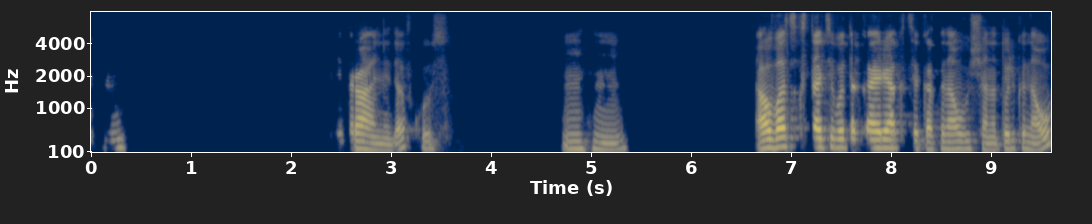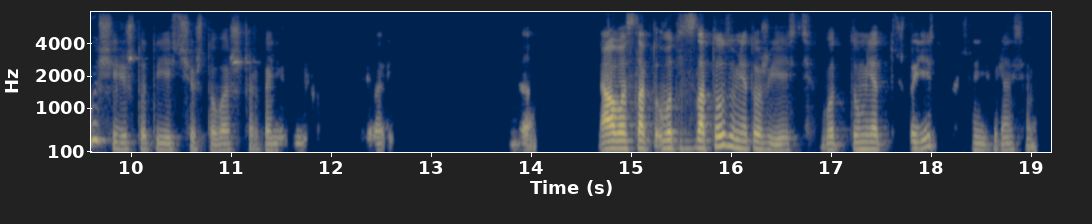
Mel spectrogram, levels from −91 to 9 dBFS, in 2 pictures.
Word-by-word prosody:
Мгм. 170 +2 -13 2.1
Неправильный, 145 - +1
да, - - -4
вкус? 80 0 -14 1.1
Мгм. 155 -1 -8 1.3
А 165 +3 +8
у - - +6
вас, 195 +1 +8
кстати, 190 -1 +4
вот 180 -1 +1
такая 175 -1 +5
реакция, 170 -1 +3
как 150 0 -2
на 155 -1 -1
овощи. 155 -1 -8
Она 135 -1 -5
только 155 +3 -4
на 135 -3 -2
овощи 335 -1 -3
или 140 - -8
что-то 140 0 -10
есть 130 -1 -10
ещё, - - -12
что 125 - -10
ваш 130 0 -9
организм 130 0 -10
никак 135 - -18
не - - -63
переварит? - - -12 1.2
Да. - - -9 0.7
А 155 +2 +8
у - - +5
вас 165 0 +2
лакто 165 -1 +2
вот 170 +1 0
из-за 160 +1 -12
лактозы 205 +7 +3
у 200 - -1
меня 160 -2 -3
тоже 145 -3 -3
есть. 125 +1 -11
Вот 140 +2 -9
у 145 - -4
меня 150 0 -3
то, - - -28
что - - -10
есть 180 +7 -6 0.3
точно, 140 - -17
непереносимо 130 +1 -14
155 Hz, 155 wpm, -22 LUFS, 135-170 Hz, 2.1 s, А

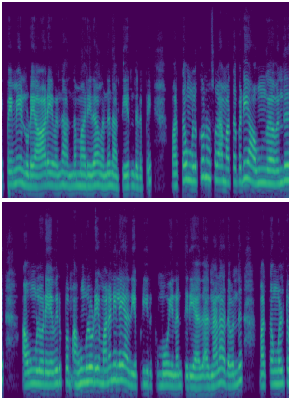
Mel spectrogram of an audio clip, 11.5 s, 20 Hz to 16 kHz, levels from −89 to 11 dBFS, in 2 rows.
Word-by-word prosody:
எப்பயுமே 205 +4 0
என்னுடைய 180 -4 +1 0.2
ஆடைய 190 +1 +2
வந்து 190 +3 -5
அந்த 175 +1 -5
மாரிதான் 180 +1 0
வந்து 175 +2 -1
நான் 160 -3 -4
தேர்ந்தெடுப்பேன். 175 - -4 0.4
மத்தவங்களுக்கும் 260 +8 0
நான் 295 -1 -2
சொல்வேன் 260 -2 0
மத்தபடி 235 +4 +1 0.2
அவுங்க 220 0 -1 0.2
வந்து 230 +5 +1 0.5
அவுங்களுடைய 205 -1 +1
விருப்பம், 230 0 -2
அவங்களுடைய 235 +3 +4
மனநிலை 260 +5 +3
அது 200 - -3
எப்படி 200 +4 -10
இருக்குமோ 185 0 -6
என்னன்னு 175 +1 -1
தெரியாது. 165 -1 +1
அதனால, 175 +4 +1
அத 185 - -1
வந்து 215 +8 -1 0.4
மத்தவங்கள்ட்ட 210 +3 -2
205 Hz, 145 wpm, -24 LUFS, 180-235 Hz, 0.5 s, அவங்களுடைய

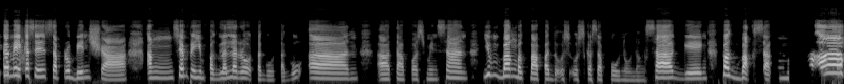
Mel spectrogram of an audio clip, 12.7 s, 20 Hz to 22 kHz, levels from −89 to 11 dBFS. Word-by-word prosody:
kami 355 -2 +5
kasi 330 -2 +1
sa 275 -2 -1
probinsya 245 -8 -3 0.2
ang 250 0 -3
siyempre 320 0 -1
yung 255 -3 -9
paglalaro 235 +3 -4
tagu-taguan, 220 - -2 0.3
ah, 205 +1 -2
tapos 200 +1 -10
minsan, 245 +5 -4 0.3
yung 365 -6 -7
bang 325 -2 +4
magpapadaosdos 210 -5 -5
ka 205 - -11
sa 190 -1 -9
puno 175 -2 -19
ng 160 -1 -26
saging, 230 -4 +2 0.2
pagbagsak 265 - +2
mo, 235 0 -17 0.3
ah! 450 +2 +10
240 Hz, 110 wpm, -22 LUFS, 205-275 Hz, 0.3 s, ah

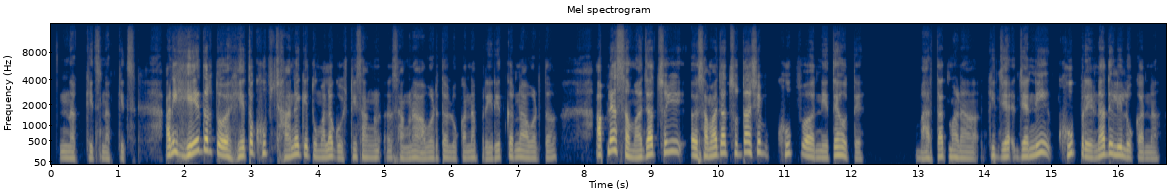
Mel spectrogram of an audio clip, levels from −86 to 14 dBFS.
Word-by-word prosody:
नक्कीच, 120 -1 -8
नक्कीच 110 -1 -12 0.5
आणि 205 +8 +7
हे 185 +8 +7
तर 275 -1 +9
तो 170 -6 +8
हे 155 +6 0
तर - - +8
खूप 220 -1 -4
छान 135 +6 -2
आहे, 195 - +4
की 180 -1 -1
तुम्हाला 135 +1 -2
गोष्टी 125 +4 -8
सांग 130 -2 -7 0.3
सांगणं 115 +3 -8
आवडतं, 125 +2 -6
लोकांना 120 +2 -9
प्रेरित 115 +4 -7
करणं 140 -1 -3
आवडतं. 125 +1 -7 0.6
आपल्या 180 +10 +6
समाजाची 190 - +2 0.3
समाजात 175 +7 +3
सुद्धा 215 +2 +2
असे 235 +1 +3 0.3
खूप 200 -1 -6
अ, 150 -2 +4
नेते 130 +6 -2
होते. 145 -9 -3 0.9
भारतात 120 +6 -3
म्हणा, 125 -4 -5 0.3
की 165 - -4
ज्यां 145 +2 +1 0.2
ज्यांनी 165 +10 +1 0.2
खूप 205 +5 -2
प्रेरणा 140 +4 +1
दिली 180 -5 +3
लोकांना. 120 -4 -6
140 Hz, 140 wpm, -20 LUFS, 125-180 Hz, 0.9 s, तर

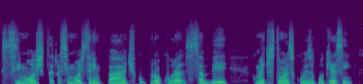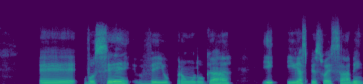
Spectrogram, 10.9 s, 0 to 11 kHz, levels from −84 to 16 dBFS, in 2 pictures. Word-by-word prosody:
se 150 -1 -4
mostra 150 +4 +3
se - - -6
mostra 155 +4 +2
empático, 145 -2 +2
procura 170 +2 +3
saber 155 0 +1 0.4
como 160 - 0
é 190 - +5
que - - -7
estão 180 -2 +1
as 145 -6 +1
coisas, 150 +4 -2
porque 165 0 -2
assim, 135 -5 +1 0.9
eh, 120 -1 0
você 160 +6 +2
veio 120 +3 -2
pra 125 - -4
um 125 0 -3
lugar 140 +9 0 0.4
e 125 -1 -1 0.2
e 135 -1 0
as 130 - +1
pessoas 120 -3 -3
sabem, 155 -8 -2
140 Hz, 145 wpm, -25 LUFS, 125-160 Hz, 0.9 s, é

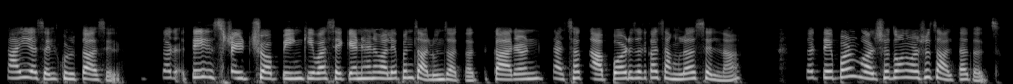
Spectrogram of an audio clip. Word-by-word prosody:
काही 295 +2 0
असेल, 265 -4 +1
कुर्ता 260 -1 +2
असेल. 220 - -5 0.4
तर 310 -1 -4 0.2
ते 330 0 +2
स्ट्रीट 285 -3 0
शॉपिंग 275 -2 +2
किंवा 270 0 +2
सेकंड 265 0 +1
हँडवाले 280 0 +2
पण 310 - +1
चालून 225 -6 +3
जातात 195 -5 -2 0.2
कारण 245 +2 +2
त्याचं 275 +1 -2
कापड 275 +3 +2
जर 295 0 -1
का 310 - +2
चांगलं 255 -3 +2
असेल 280 -4 -1
ना, 185 +4 -3 0.7
तर 305 - -4
ते 310 - +4
पण 360 +3 +2
वर्ष 275 -2 +1
2 315 +1 +1
वर्ष 310 0 0
चालतातच. 225 - -3
275 Hz, 170 wpm, -21 LUFS, 240-295 Hz, 0.7 s, ते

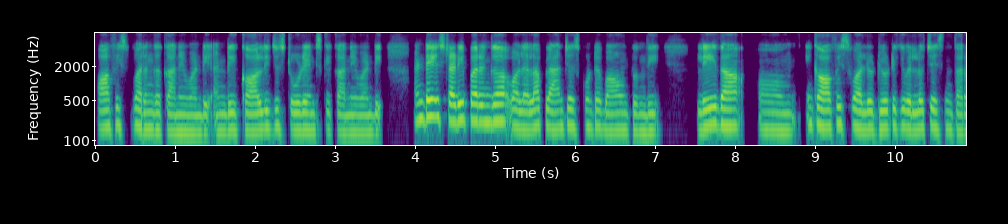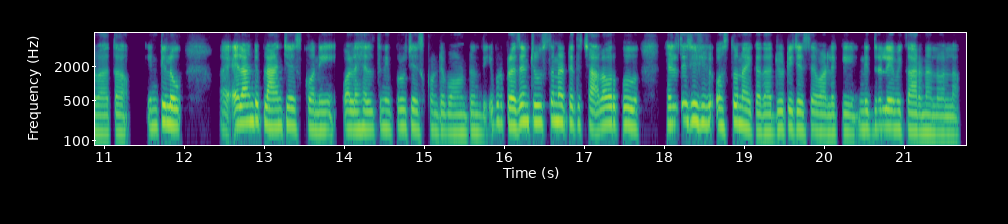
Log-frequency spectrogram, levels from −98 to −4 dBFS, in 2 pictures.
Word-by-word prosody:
Office 175 +1 -4
పరంగా 160 -3 -1
కానివ్వండి, 145 -1 -2
అంటే 150 +1 -1 0.2
కాలేజ్ 160 +3 +1
స్టూడెంట్స్‌కి 155 0 -1
కానివ్వండి, 140 0 -3 0.5
అంటే 240 +3 +7 0.2
స్టడీ 225 -2 +6
పరంగా 215 0 +5 0.2
వాళ్ళు 170 -2 +1
ఎలా 175 +3 +3
ప్లాన్ 165 -1 0
చేసుకుంటే 175 0 -3
బావుంటుంది? 150 -1 -3 0.6
లేదా 185 +1 +6 0.4
హ్మ్, 155 -1 -4 0.3
ఇంకా 195 -1 +2
ఆఫీస్ 190 +2 -2
వాళ్ళు 165 -1 +2
డ్యూటీకి 170 +1 -1
వెళ్ళొచ్చేసిన 165 0 -1
తర్వాత 140 -1 -4 0.5
ఇంటిలో 190 +1 +4 0.8
ఎలాంటి 210 +3 +5
ప్లాన్ 180 -1 +3
చేసుకొని 165 -3 -2 0.2
వాళ్ళ 165 -1 +1
హెల్త్‌ని 165 +1 -3
ఇంప్రూవ్ 175 +2 -5
చేసుకుంటే 155 -2 -5
బావుంటుంది? 145 0 -6
ఇప్పుడు 215 -1 -6
ప్రెజెంట్ 215 +4 +4
చూస్తున్నట్టయితే 210 -2 0
చాలా 170 +2 +2
వరకు 195 -1 0 0.5
హెల్త్ 195 +3 0
ఇష్యూస్ 220 -2 +3 0.2
వస్తున్నాయి 185 0 -1
కదా, 145 0 -2
డ్యూటీ 165 +1 -1
చేసే 160 0 -2
వాళ్ళకి 145 0 -4 0.2
నిద్రలేమి 170 0 +1
కారణాల 145 -2 -1
వల్ల. 130 -1 -5
165 Hz, 130 wpm, -24 LUFS, 150-185 Hz, 0.8 s, అంటే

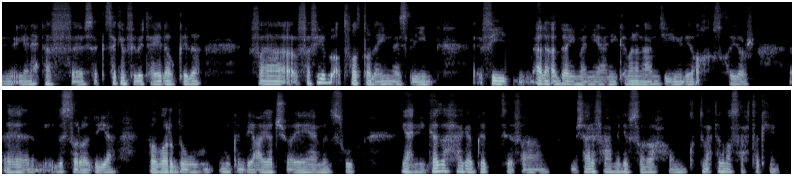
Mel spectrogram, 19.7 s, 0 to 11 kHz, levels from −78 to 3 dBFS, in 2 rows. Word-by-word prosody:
يعني 100 0 0
إحنا 105 0 -3
ف 100 - -6
س 100 - -4
ساكن 115 - +1
في 110 - -1
بيت 105 0 +2
عِيلة 105 +1 +5
وكده 105 +1 +1 0.6
ف - - -6 0.5
ففي 150 +7 +3
بقى 145 - +3
أطفال 115 - +2
طالعين 100 -1 +1
نازلين، 95 -1 -1 0.6
في 110 -3 +4 0.3
قلق 110 -3 +6
دايمًا 100 -2 +2
يعني، 95 0 -3
كمان 100 +2 0
أنا 100 -2 +2
عندي 95 0 -2
ليّا 95 +1 0
أخ - - -6
صغيّر 95 -2 -4 0.5
آآ، 100 -1 +1 0.3
لسه 105 -1 +1
رضيع 95 +1 +1 0.4
فبرضو 100 -1 +3
ممكن 105 -2 -3
بيعيّط 95 +1 +1
شوية، 95 0 0
يعمل 95 0 -2
صوت 100 -2 -3 0.6
يعني 100 +1 0
كذا 125 +5 +5
حاجة 115 -2 0
بجد 105 +1 -3
فمش 95 +2 -7
عارف 110 +1 +1
أعمل 100 -1 -2
إيه 105 - +2
بصراحة 100 0 -4
وكنت 95 +3 -8
محتاج 105 +1 0
نصيحتك 105 0 -5
يعني. 95 0 -8
100 Hz, 145 wpm, -28 LUFS, 95-105 Hz, 0.6 s, قلق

